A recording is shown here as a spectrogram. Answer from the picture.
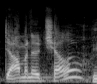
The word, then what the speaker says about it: Dominocielo: And here with us is, Gabe Dominocello. – You said it right.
